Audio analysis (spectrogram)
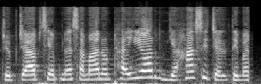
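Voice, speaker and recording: A woman's voice: a little high, brisk, lightly acted. A woman voicing an arrogant, scheming married daughter in a cartoon story, haughty and commanding. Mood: smug, defiant. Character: scheming, arrogant young married daughter evicting her family.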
